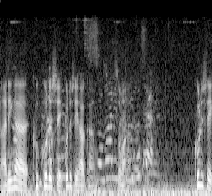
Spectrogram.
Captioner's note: somali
